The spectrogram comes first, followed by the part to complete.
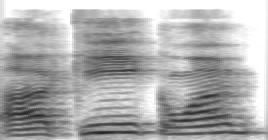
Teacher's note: you see the H is going to come right from your throat. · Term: guttural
